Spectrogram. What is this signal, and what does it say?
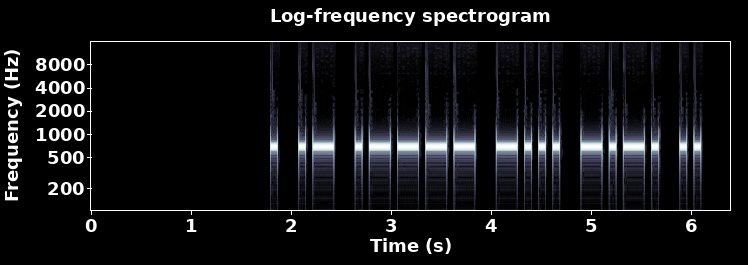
Morse code, heard as a keyed tone, about 17 wpm, 700 Hz. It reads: EA1BCI
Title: DXCC-100 Call Signs - 6 Characters - Repeated 3x - 17wpm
